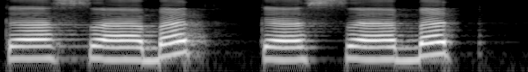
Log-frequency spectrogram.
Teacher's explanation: سا میں سیٹی کی آواز ظاہر ہوگی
